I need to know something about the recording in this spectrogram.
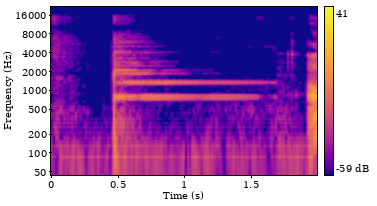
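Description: A single metallic strike on a large argon gas cylinder, which rings with two clear tones that fade away over about a second.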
